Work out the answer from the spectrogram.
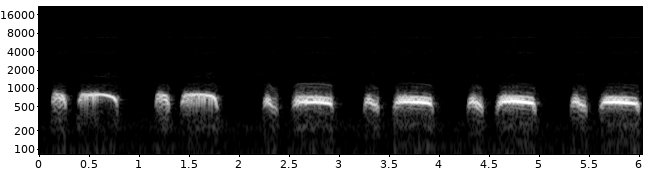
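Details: Spotted dove decoy call in the 'đồng son' style, with a clear pleasing voice. Five even pairs of low coos, each a quick note leading into a longer held one, arrive about once a second.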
